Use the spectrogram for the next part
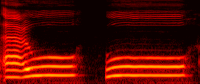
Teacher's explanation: عندي هنا الواو وهنا مادية مقدارها حركتين، بنقول يبقى لو جبنا بقى رقم 3، 1 مع 2 مع 3 تبقى أعو أعو. وطبعا أحذر جدا من أنا أعمل غنة هنا، بتبقى كأني مطلعاها من الخيشوم، أو الأعو عو عو غلط.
